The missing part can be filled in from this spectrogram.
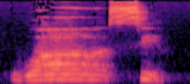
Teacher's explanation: There's a little guttural stop there. · You just say it with your heart and the intention, but there is a little at the end, so it's really wasia. So it's not really an ah, but it's a little pause that kind of sounds like a very short ah. So it's wasia.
